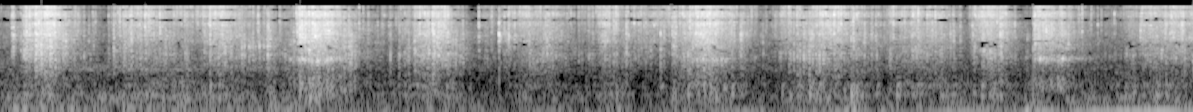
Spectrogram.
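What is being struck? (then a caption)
Soap curls and shavings. A pile of thin, dry, hollow blue and green soap curls and crumbled shavings on a white surface is crushed and squeezed by fingertips and palm. The result is a steady, bright, crunchy crackling with little low end, swelling into louder bursts every few seconds as the curls break apart.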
